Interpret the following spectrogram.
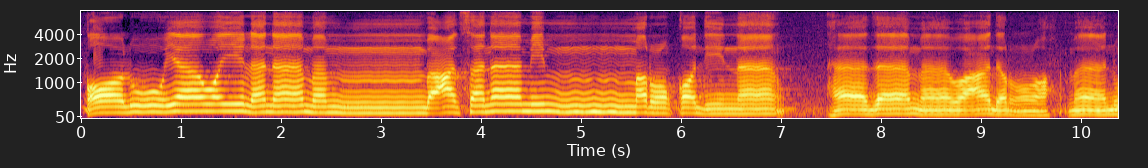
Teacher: Saat dibaca wasol di marqadinanya berhenti sejenak tanpa nafas. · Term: saktah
